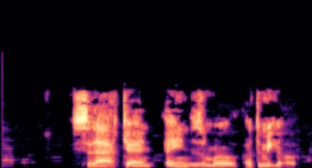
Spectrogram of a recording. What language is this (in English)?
Kabyle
